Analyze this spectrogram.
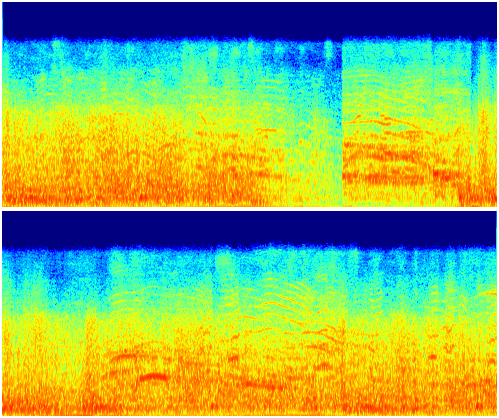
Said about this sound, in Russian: Это в его память салют. В память всех, кто не пришел, не вернулся, но победил.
